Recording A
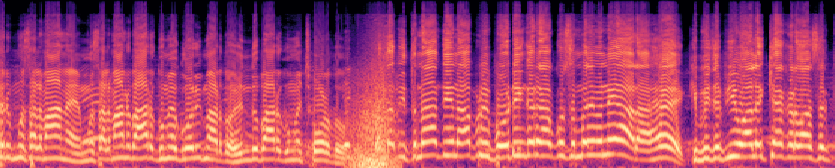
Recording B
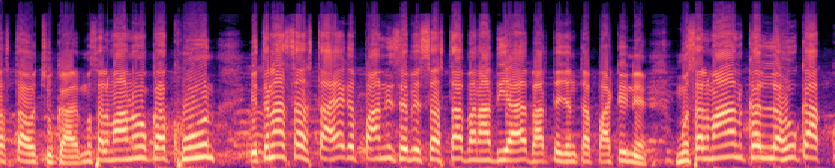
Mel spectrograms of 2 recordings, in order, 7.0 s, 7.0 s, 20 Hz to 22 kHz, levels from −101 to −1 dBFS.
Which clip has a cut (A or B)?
A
